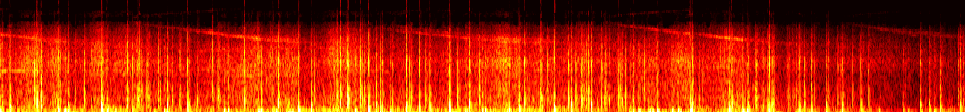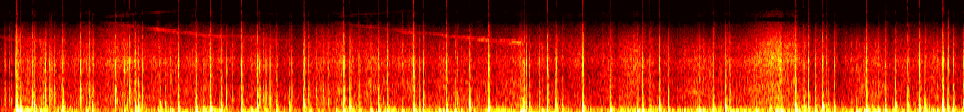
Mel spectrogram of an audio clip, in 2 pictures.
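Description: Fireworks display finale: a dense, continuous barrage of aerial shell bursts and crackle, with falling whistles every second or two. A short lull about halfway through ends with one very loud bang.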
